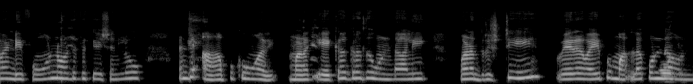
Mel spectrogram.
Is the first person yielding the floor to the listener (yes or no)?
no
